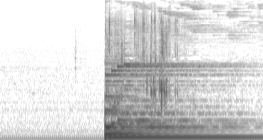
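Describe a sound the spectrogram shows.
A cheerful game jingle rings out.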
